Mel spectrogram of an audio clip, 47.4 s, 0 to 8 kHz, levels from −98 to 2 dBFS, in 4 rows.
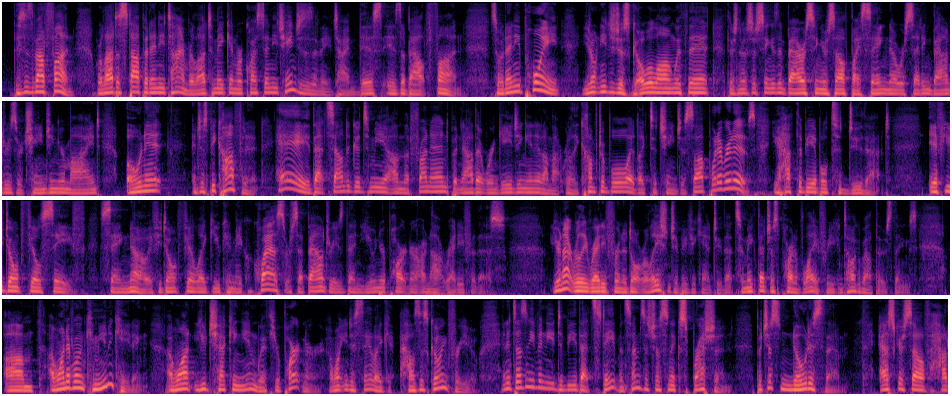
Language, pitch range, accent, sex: English, 105-145 Hz, American, male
